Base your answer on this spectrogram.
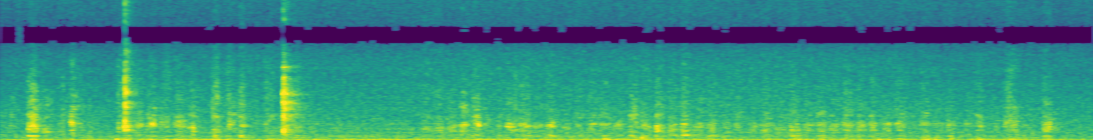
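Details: Luna, a female Golden Retriever, panting steadily while trying her new carabao horn chew toy; soft rhythmic breathy bursts with a few sharp clicks near the start over a constant low hum.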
